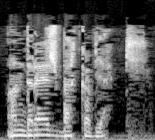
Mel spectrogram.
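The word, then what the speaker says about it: Andrzej Bartkowiak: Tu le prononces comme c'est écrit. – Andrzej Barkowiak, voilà.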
